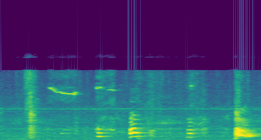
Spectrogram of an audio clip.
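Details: Pair of senior Japanese Chins just bathed for the first time after leaving a puppy mill; scattered short yips and whimpery barks, about five spaced notes, under a steady low hum.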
